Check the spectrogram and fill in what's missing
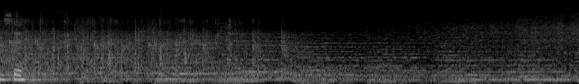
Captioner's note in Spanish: aplausos de la audiencia; continúa la música majestuosa suave en el fondo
